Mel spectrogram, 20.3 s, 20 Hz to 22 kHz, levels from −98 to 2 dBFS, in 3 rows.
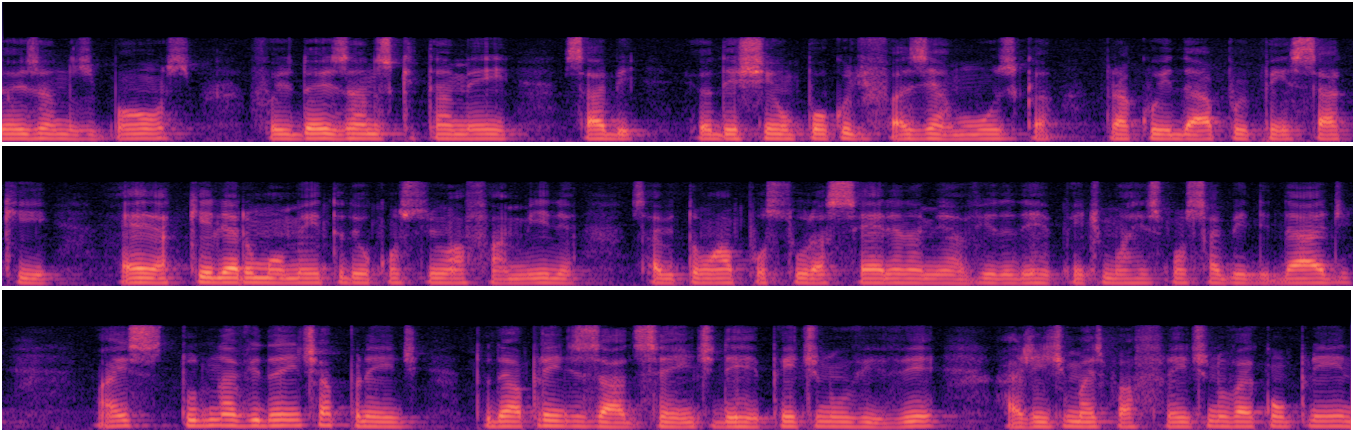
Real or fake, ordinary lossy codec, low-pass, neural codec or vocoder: real; none; none; none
